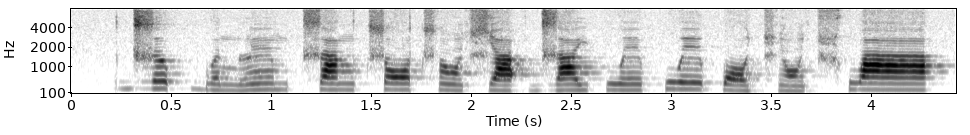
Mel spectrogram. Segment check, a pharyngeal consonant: absent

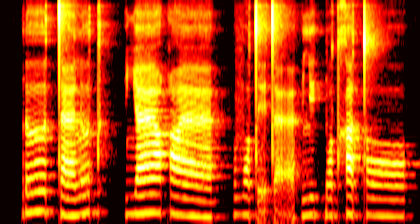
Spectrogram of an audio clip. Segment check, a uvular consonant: present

